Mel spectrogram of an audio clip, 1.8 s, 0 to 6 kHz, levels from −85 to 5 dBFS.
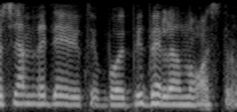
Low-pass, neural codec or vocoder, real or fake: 5.4 kHz; codec, 24 kHz, 1.5 kbps, HILCodec; fake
